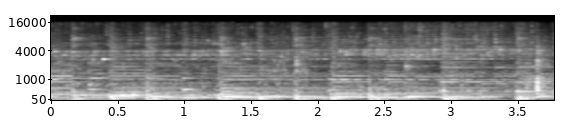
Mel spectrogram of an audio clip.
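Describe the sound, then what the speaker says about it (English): Water poured from close by into a batch of wild-fermented mango wine, a steady splashing, gurgling stream running continuously without pause and with no talk over it. "now we're gonna go ahead and we're gonna add in the rest of the water"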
